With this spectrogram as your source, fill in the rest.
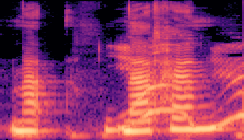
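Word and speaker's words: Mädchen: I think it's Triathlon Madchen. Madchen? – Good. Very good.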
